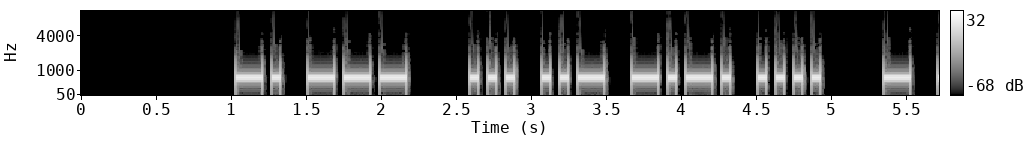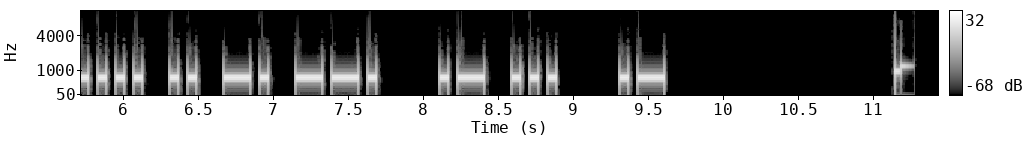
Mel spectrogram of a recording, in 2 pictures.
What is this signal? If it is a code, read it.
Morse code, heard as a keyed tone, about 20 wpm, 700 Hz. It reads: NO SUCH THING AS A
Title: Sets of 5 Words Encore 20wpm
